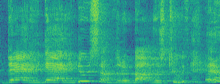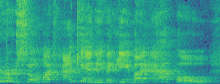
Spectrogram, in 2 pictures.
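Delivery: a hammed-up kid whining about a sore tooth; whiny little boy. Andrew complaining to Daddy.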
